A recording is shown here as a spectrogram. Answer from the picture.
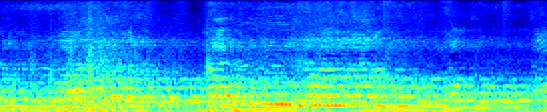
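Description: Devotional song in a chant style: voices sing the Arabic names of God in long held notes over a steady low drone, the held notes changing pitch several times.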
